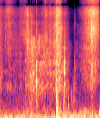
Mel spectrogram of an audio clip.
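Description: Faint rustling and rubbing of paper as a page of a patterned paper pad is turned and smoothed flat by hand, with a few soft brushes near the middle.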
